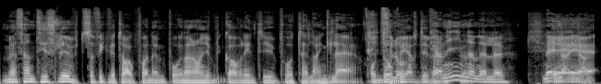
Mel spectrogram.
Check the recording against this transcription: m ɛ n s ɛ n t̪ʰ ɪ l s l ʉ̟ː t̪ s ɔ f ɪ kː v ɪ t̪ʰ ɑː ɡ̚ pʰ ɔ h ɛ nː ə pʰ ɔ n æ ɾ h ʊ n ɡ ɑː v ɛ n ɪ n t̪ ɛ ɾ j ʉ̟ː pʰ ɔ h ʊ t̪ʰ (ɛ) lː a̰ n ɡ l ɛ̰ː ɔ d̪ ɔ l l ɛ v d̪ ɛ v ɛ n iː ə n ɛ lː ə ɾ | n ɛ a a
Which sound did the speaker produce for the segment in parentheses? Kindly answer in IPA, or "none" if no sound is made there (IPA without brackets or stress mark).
ɛ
